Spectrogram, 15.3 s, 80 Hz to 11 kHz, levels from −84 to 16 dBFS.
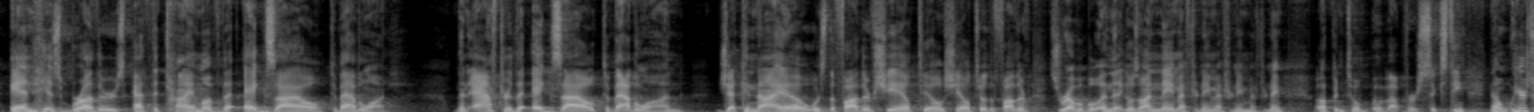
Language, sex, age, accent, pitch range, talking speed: English, male, 40-59, American, 140-200 Hz, 185 wpm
